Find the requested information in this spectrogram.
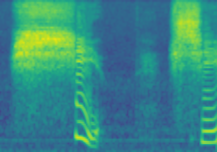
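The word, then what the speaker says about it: щи: easiest word with the letter sha in it sh she is the name of a soup that that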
